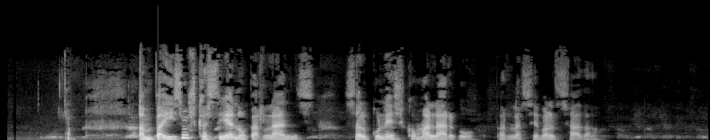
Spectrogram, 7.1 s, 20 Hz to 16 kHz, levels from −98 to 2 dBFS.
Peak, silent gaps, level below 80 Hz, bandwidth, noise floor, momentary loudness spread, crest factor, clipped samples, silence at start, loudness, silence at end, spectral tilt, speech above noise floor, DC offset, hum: 0 dBFS; none; -68 dBFS; 11 kHz; -60 dBFS; 20 LU; 22 dB; under 0.1%; 0.45 s; -20 LUFS; 1.15 s; -4.5 dB/octave; 39 dB; under 0.1%; none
